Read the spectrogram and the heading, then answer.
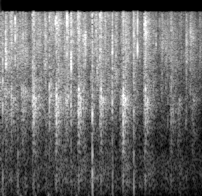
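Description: A crowd applauds the Chickasaw Nation's generosity to OU College of Law with steady, dense clapping that holds at an even level for about three seconds. The crackly patter has no voices over it.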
